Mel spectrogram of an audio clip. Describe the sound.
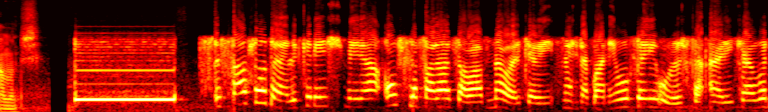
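A telephone call to a provincial governor's number that rings unanswered: one steady ringing tone lasting about a second, then a voice talking continuously in rapid speech.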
